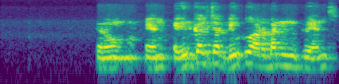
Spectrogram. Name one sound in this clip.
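A man speaks close to a webcam microphone.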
